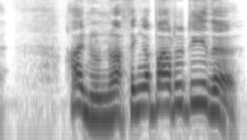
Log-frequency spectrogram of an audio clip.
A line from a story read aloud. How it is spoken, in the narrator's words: cried Razumihin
